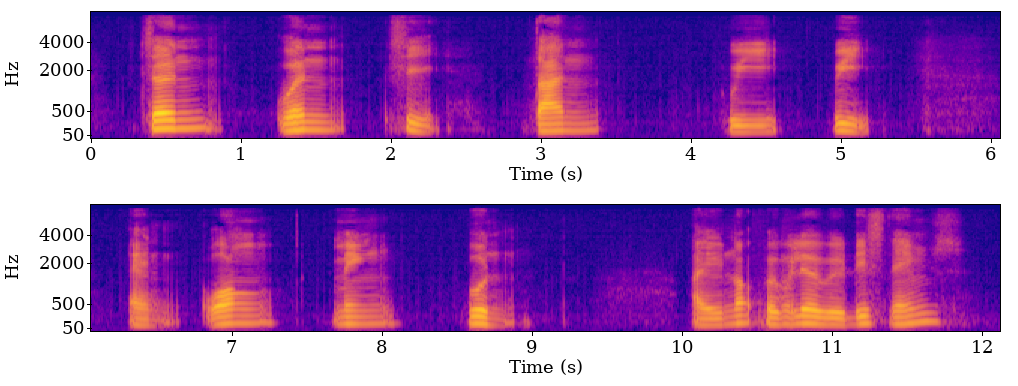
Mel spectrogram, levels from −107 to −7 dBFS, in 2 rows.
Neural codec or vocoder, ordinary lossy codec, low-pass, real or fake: vocoder, 44.1 kHz, 128 mel bands, Pupu-Vocoder; MP3, 64 kbps; 7.2 kHz; fake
